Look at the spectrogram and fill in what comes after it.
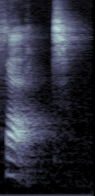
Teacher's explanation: falando então do TH sem voz, que é esse soprado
